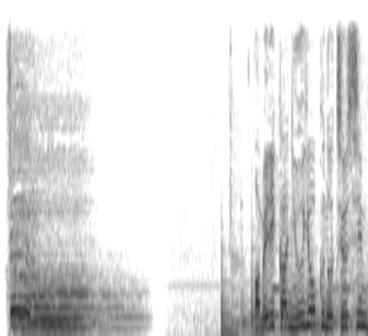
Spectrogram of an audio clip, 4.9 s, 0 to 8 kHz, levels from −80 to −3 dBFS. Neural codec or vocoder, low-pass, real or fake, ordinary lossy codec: none; 7.2 kHz; real; none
